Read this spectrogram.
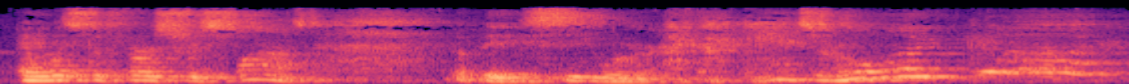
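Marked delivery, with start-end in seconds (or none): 3.3-5.5 freaking out. Acted. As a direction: act out a dismayed first reaction. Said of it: "We freak out".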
